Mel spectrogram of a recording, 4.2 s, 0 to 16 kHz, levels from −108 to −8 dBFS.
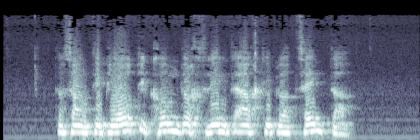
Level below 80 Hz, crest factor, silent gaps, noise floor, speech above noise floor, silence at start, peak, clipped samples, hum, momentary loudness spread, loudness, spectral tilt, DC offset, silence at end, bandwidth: -38 dBFS; 10 dB; none; -45 dBFS; 36 dB; 0.6 s; -2 dBFS; under 0.1%; none; 8 LU; -10 LUFS; -8.5 dB/octave; under 0.1%; 0.7 s; 11 kHz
